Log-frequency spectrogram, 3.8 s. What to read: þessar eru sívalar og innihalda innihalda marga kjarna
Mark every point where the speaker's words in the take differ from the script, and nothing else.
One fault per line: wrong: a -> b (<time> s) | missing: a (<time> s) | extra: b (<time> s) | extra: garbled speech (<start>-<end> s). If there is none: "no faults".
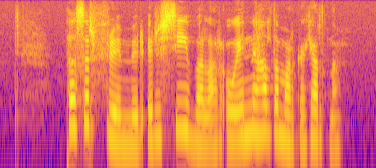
extra: frumur (1.0 s)
missing: innihalda (2.8 s)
